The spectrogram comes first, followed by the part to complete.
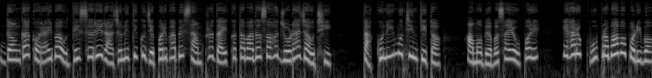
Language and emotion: Odia, fearful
